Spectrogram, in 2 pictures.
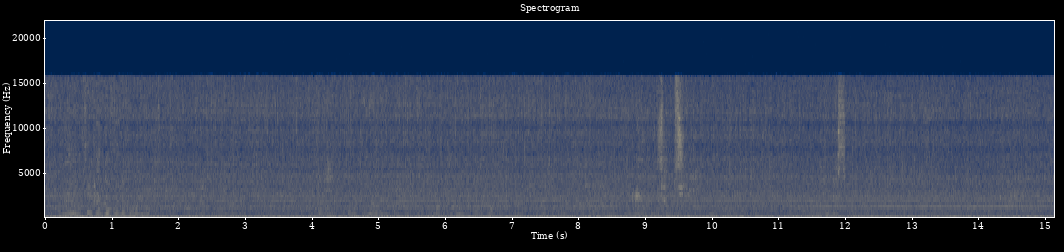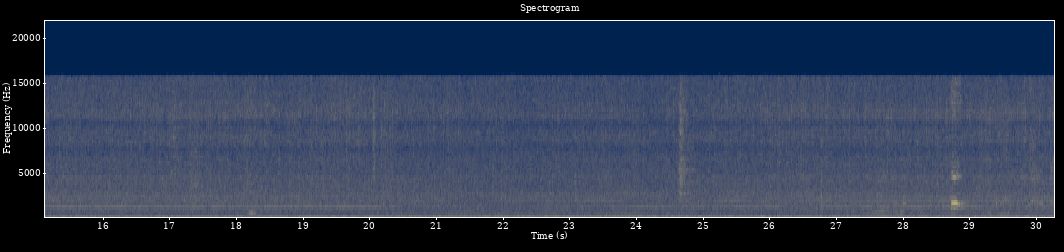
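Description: Airliner cabin noise while the plane taxis: a steady low rumble from the engines and air system, with a faint steady high whine that drops out for a few seconds about two-thirds of the way through.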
